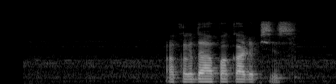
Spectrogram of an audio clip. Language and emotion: Russian, neutral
